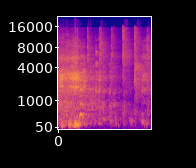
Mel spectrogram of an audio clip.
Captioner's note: audience laughing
